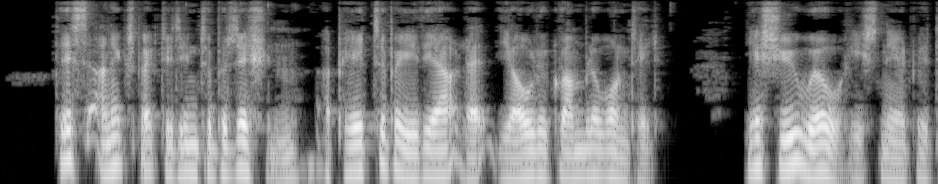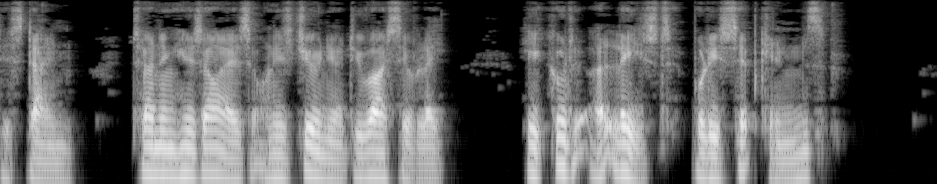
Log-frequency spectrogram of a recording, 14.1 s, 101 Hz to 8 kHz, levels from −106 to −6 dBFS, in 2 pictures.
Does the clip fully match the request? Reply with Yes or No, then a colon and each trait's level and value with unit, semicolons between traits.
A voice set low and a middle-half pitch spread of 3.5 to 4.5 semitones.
Yes: low, 115 Hz; average, 4.2 semitones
